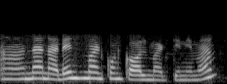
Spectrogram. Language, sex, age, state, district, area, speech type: Kannada, female, 18-30, Karnataka, Ramanagara, rural, conversation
